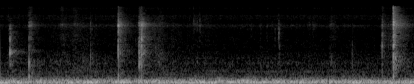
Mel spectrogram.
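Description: Plastic blind-basket packaging being handled and opened: a handful of sharp, irregular clicks and snaps over a steady low hum.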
